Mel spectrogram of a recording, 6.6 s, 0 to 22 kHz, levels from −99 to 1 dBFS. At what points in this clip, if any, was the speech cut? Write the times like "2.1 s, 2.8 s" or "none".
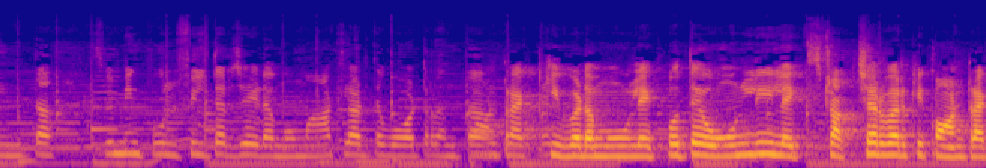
3.6 s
